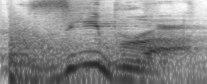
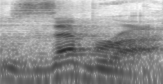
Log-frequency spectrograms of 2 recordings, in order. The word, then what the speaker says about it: zebra: right exactly okay next the word zebra or as we pronounce it now zebra ever since coming back from the uk i haven't been able to really say it the american way it sounds so harsh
